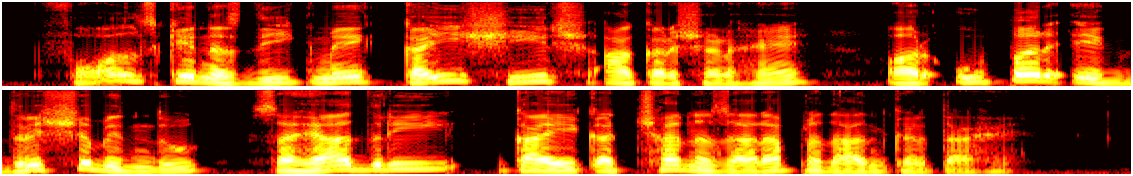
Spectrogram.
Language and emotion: Hindi, neutral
